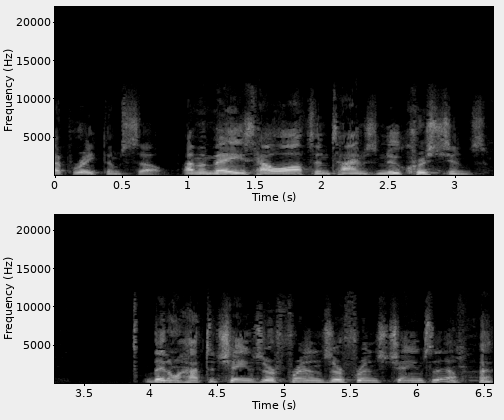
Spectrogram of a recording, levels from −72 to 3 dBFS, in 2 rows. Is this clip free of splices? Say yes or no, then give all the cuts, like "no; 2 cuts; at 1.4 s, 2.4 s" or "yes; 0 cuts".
no; 1 cut; at 0.9 s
